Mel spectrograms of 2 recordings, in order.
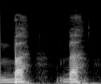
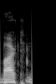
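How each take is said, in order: First: The word ends with a glottal stop. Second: The word ends with a clear t sound. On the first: "they say" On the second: "instead of producing but"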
